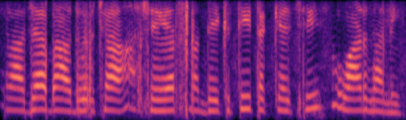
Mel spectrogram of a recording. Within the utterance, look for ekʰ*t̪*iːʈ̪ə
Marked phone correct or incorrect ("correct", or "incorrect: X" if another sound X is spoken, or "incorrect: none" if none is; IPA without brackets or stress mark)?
correct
